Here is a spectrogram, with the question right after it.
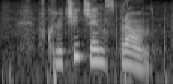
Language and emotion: Russian, positive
